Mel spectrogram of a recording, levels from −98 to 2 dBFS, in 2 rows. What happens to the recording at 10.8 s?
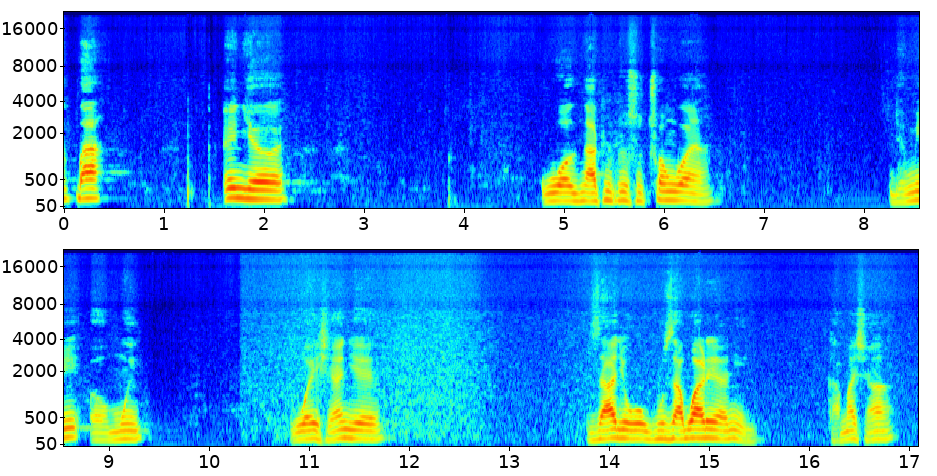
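At 10.8 s the noise suppressor is catching up. The room noise steps up by about 11 dB around 10.5 s, and the suppressor's noise estimate lags that change. From 10.31 s to 12.66 s the louder background comes through with less reduction than it should, and over roughly 2.35 s it sinks as the estimate adapts. The total cut is about 7 dB, so the background noise swells and then fades while the speech continues, with the room noise settling about 27 dB below it.

The same moment also carries the grainy, signal-following distortion of low bit depth without dither. It is present throughout the clip and is likely the result of truncation to 8 bits. The rounding error tracks the waveform, so quieter passages and the tails of speech turn gritty. The error is roughly 30 dB below the signal.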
